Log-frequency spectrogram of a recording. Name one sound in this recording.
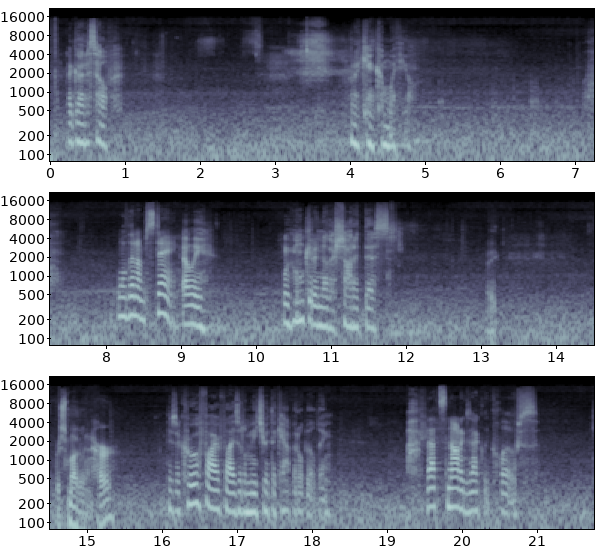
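A woman speaks calmly and earnestly, close by.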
